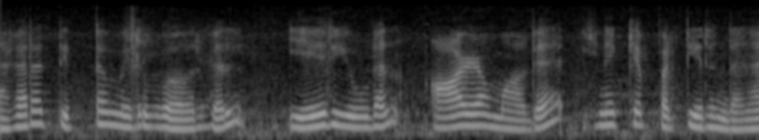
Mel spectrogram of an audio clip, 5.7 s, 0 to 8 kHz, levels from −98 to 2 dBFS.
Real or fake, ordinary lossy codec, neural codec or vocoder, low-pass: fake; AAC, 32 kbps; codec, 16 kHz, 4 kbps, FunCodec, trained on LibriTTS, 50 frames a second; 7.2 kHz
